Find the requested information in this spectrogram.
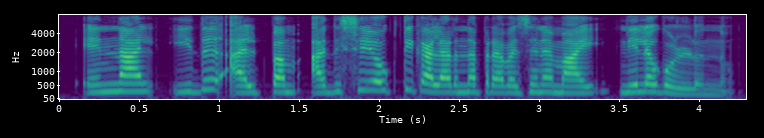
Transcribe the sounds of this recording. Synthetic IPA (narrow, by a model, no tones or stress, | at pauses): e̞nːaːliðɨʔɐlpɐmɐðiɕɐjo̞ːk̚t̪ikɐɭɐrnːɐprɐʋɐd͡ʑɐnɐmaːjinilɐɣo̞ɭːunːṵ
